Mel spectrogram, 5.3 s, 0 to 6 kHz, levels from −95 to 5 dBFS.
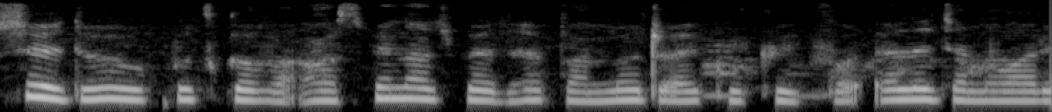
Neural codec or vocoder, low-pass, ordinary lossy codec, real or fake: none; 5.4 kHz; none; real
